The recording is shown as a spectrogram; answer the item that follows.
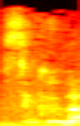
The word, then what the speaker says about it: Tsukuba: And he had completed his PhD on the London Greenbelt at the University of Tsukuba.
